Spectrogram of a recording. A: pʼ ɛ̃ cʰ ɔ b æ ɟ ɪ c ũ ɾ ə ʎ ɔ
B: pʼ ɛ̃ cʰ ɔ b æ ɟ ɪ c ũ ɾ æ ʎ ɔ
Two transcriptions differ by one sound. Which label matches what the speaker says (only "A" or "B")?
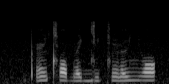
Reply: A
